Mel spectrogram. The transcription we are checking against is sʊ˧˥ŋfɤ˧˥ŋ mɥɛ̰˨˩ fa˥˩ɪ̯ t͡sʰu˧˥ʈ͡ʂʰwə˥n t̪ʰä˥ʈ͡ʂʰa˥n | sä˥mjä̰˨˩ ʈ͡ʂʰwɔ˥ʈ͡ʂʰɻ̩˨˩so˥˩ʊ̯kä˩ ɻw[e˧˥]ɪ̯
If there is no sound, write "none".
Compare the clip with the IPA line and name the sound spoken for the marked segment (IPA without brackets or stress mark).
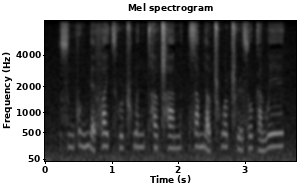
e˥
